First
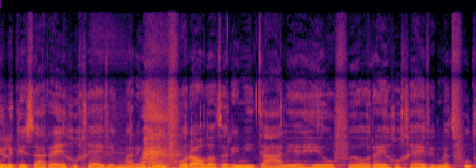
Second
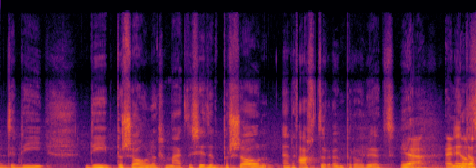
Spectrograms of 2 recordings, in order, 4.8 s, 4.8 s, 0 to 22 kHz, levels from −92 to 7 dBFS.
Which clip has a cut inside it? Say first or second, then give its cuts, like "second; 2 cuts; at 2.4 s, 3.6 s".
second; 2 cuts; at 1.6 s, 3.0 s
